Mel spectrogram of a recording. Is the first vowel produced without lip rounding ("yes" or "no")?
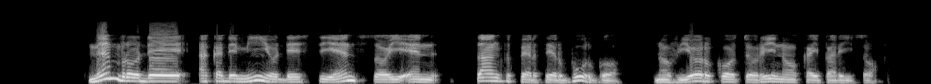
yes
